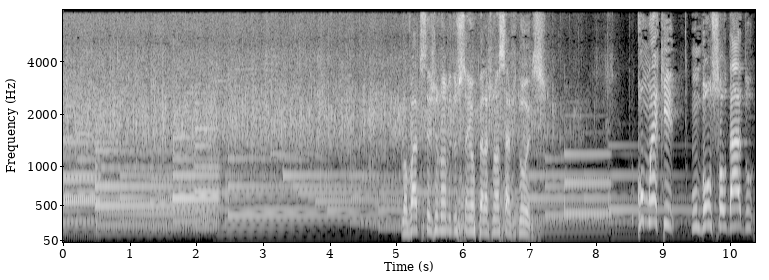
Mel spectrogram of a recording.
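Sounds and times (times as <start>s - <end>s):
audience applauding loudly: 0.0s - 8.0s
sustained keyboard chords: 0.0s - 10.3s
speech: 5.1s - 7.4s, 8.8s - 10.3s.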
